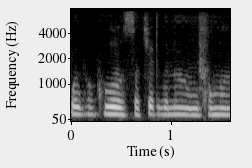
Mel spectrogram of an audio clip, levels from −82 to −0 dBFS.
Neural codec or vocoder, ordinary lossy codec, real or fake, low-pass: codec, 16 kHz, 1.1 kbps, Voila-Tokenizer; none; fake; none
